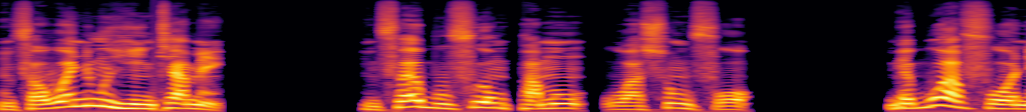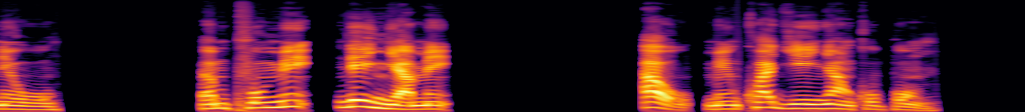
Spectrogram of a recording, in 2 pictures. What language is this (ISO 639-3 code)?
aka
